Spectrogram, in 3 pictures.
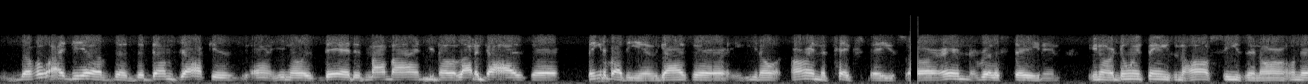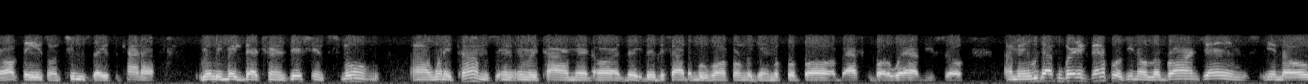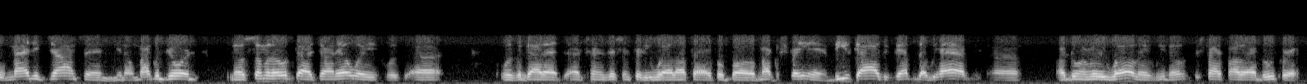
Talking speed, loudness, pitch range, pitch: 240 wpm, -17 LUFS, 105-125 Hz, 115 Hz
